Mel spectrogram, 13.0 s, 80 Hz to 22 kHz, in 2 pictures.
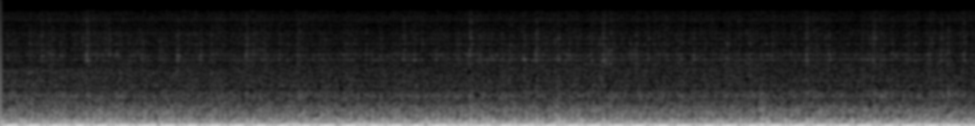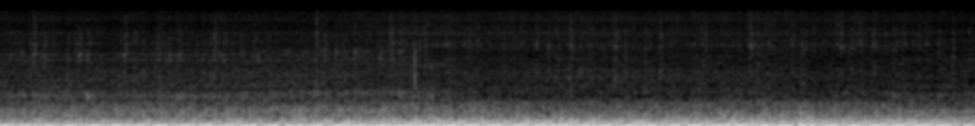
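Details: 2000 Ford Explorer 302 5.0L V8 AWD: deep steady V8 rumble with a rough pulse around 200 per minute underneath; abnormal engine noise recorded for troubleshooting, cause unknown.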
